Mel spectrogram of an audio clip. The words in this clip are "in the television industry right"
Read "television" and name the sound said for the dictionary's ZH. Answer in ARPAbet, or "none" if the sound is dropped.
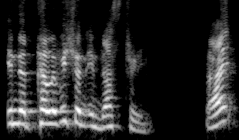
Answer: SH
